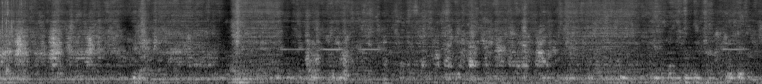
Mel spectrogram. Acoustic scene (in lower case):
kitchen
